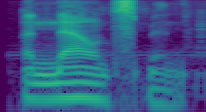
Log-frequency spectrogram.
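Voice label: "announcement", spoken word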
